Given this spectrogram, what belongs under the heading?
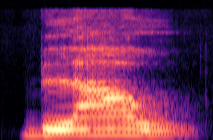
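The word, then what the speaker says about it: blau: এটা হচ্ছে ব্লু colour. কালারের রং। ব্লু বা বি বে এল আ উ ব্লাউ আও দেখেছেন সো আই যখন থাকবে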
